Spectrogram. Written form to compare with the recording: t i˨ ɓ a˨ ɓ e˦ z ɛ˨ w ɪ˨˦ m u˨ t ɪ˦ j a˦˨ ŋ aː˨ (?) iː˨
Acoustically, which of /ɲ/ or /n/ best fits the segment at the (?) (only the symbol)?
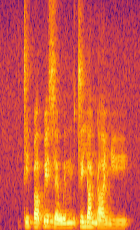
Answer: ɲ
